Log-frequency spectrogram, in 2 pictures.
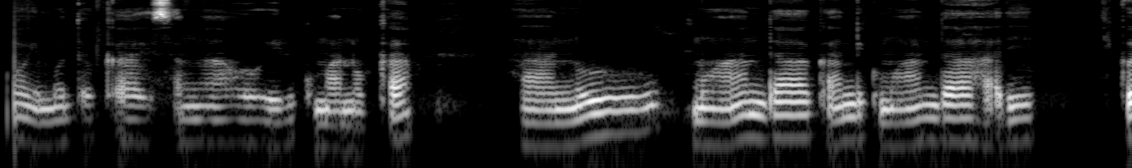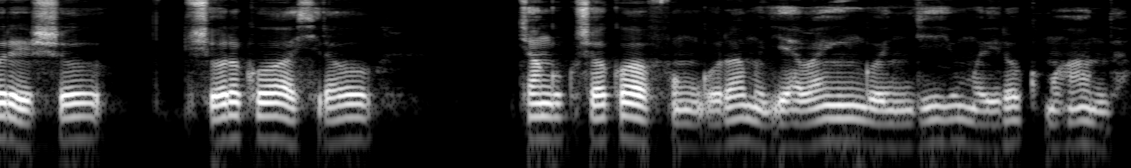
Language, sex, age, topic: Kinyarwanda, male, 25-35, government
